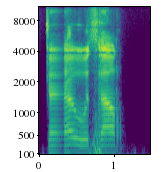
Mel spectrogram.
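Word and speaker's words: Kawthar (كوثر): Inna a'tayna kal kawthar. – Kawthar. sar. Langsung pengucapan ra tapi ra-nya tebal. Kawthar.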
